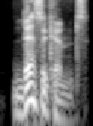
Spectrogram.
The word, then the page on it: desiccant: British English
